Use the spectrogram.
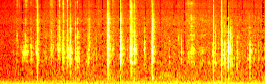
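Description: Long fingernails tap and scratch the lid of a small, closed, hollow yellow plastic watercolor palette case. About sixteen quick, dry, bright clicks come in irregular bursts, with brief scratchy rasps between them and no ring after each hit. A faint low hum sits underneath throughout.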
